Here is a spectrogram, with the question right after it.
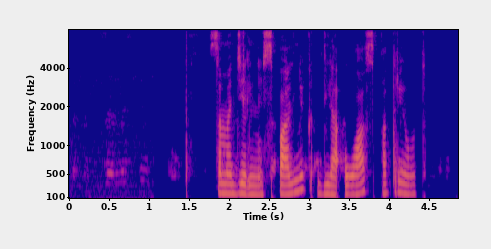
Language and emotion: Russian, neutral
